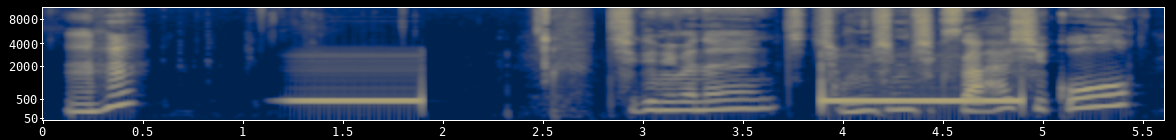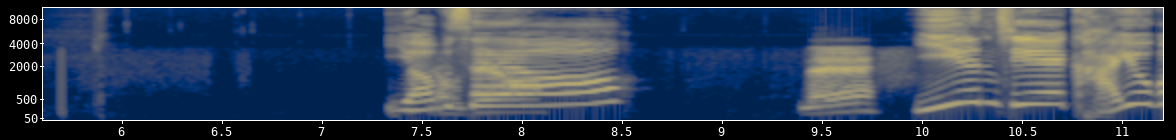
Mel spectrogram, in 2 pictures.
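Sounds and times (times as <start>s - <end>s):
speech: 0.1s - 0.6s, 2.9s - 5.5s, 7.4s - 8.6s, 9.4s - 11.1s
electronic phone dial tone beep: 3.9s - 4.9s.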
